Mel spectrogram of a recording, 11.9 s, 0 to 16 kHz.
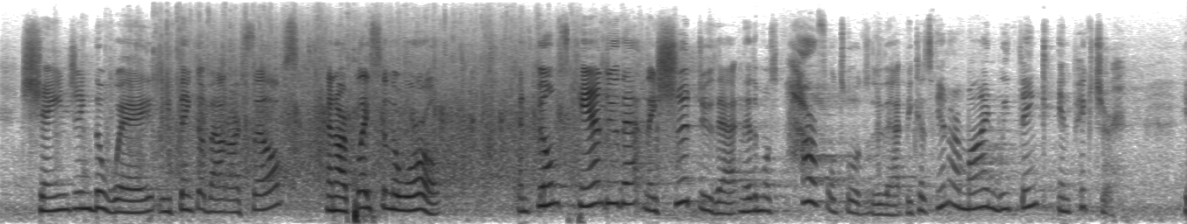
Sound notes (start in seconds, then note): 1.0 audience clapping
